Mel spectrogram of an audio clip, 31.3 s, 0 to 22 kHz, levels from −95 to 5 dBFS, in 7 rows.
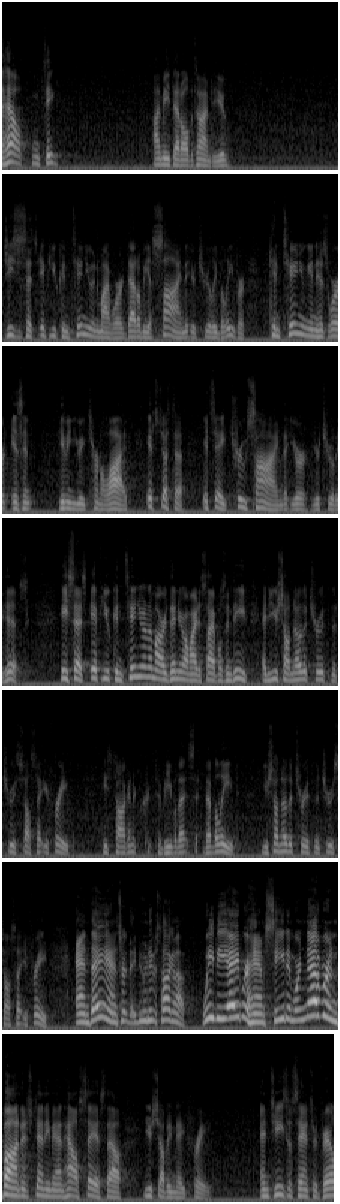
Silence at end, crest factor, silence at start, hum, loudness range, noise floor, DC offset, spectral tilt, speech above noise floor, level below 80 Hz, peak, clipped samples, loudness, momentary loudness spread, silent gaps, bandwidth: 0 s; 24 dB; 0 s; none; 14 LU; -64 dBFS; under 0.1%; -7 dB/octave; 23 dB; -64 dBFS; -18 dBFS; under 0.1%; -42 LUFS; 15 LU; none; 14.5 kHz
